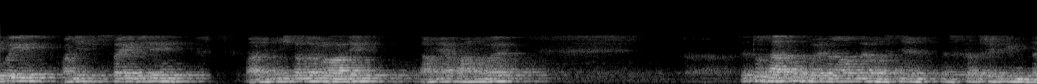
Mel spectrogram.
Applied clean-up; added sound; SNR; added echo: neural separator model SepFormer DNS4.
